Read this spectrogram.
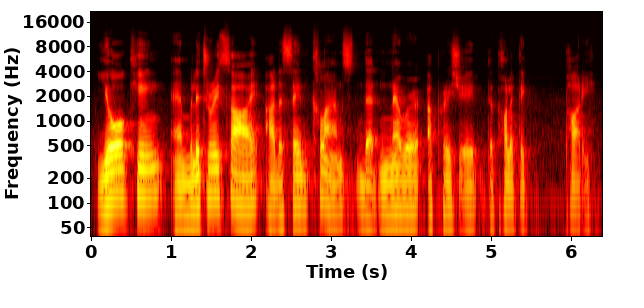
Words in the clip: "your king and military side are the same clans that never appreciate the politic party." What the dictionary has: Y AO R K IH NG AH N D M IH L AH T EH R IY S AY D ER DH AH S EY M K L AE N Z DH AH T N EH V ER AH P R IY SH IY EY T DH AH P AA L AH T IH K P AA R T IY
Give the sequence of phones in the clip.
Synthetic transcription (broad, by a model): Y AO K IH NG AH N M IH L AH T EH R IY S AY ER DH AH S EY M K L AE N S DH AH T N EH V ER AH P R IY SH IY EY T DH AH P AA L AH T IH K P AA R T IY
